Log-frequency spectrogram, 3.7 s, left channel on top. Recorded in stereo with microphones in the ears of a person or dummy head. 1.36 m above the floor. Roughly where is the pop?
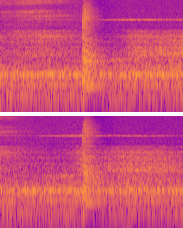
Centre.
